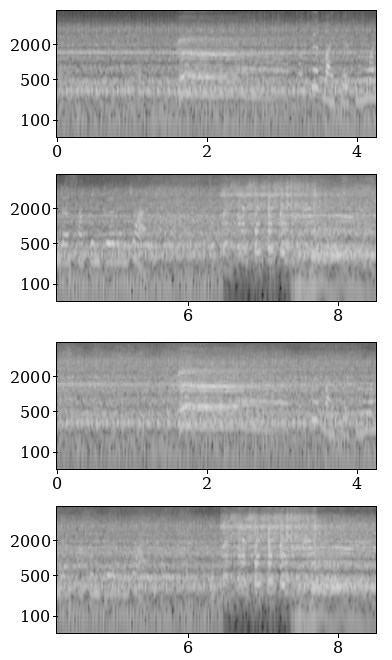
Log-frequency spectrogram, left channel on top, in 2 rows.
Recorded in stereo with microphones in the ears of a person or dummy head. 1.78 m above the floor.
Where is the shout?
20° right (ahead or behind).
